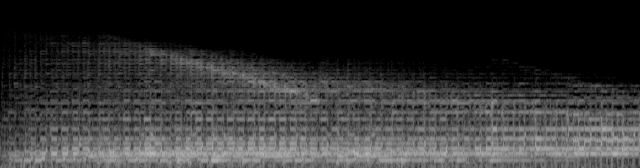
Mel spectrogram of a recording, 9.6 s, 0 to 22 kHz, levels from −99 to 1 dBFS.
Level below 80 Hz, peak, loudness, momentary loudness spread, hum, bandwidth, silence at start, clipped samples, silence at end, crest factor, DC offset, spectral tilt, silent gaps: -60 dBFS; -22 dBFS; -36 LUFS; 5 LU; none; 7.8 kHz; 0 s; under 0.1%; 0 s; 12 dB; under 0.1%; -6.5 dB/octave; none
